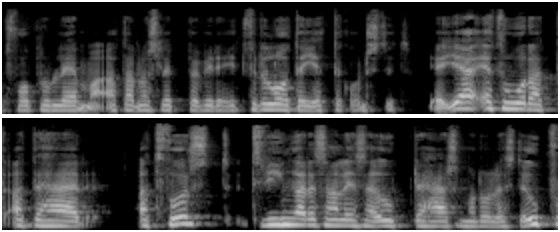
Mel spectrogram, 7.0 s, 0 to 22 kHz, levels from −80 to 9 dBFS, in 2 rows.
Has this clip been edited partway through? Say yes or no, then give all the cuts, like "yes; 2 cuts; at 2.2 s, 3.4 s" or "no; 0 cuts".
yes; 2 cuts; at 2.6 s, 5.0 s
